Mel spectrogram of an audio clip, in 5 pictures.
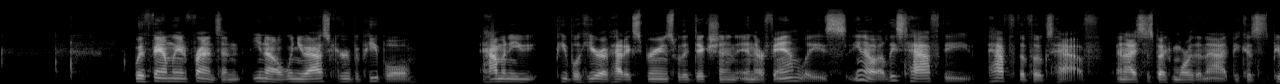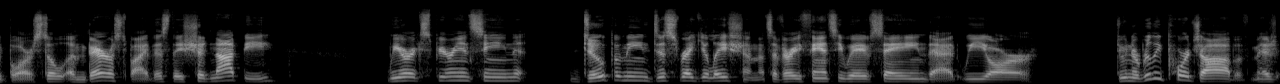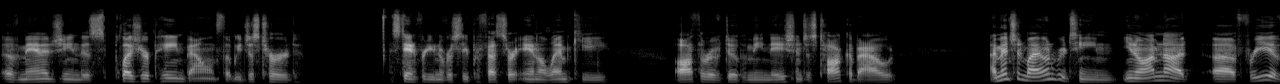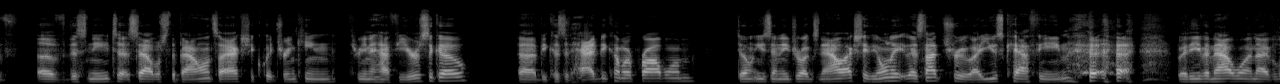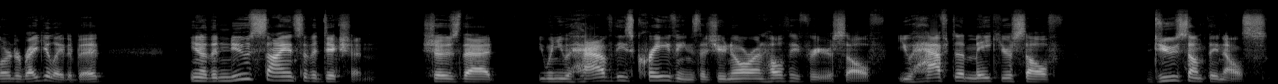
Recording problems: thin; very; fading below 600 Hz

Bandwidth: 14 kHz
